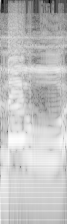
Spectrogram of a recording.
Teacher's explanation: लव वावलीन है, थोड़ा नरमी के साथ खींच कर अदा करेंगे।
